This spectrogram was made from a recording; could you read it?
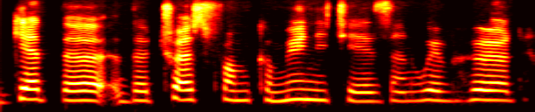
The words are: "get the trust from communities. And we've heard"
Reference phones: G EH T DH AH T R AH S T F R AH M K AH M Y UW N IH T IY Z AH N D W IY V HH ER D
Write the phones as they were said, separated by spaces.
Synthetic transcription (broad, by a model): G EH T DH AH T R AH S T F R AH M K AH M Y UW N IH T IY Z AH N W IY V HH ER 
